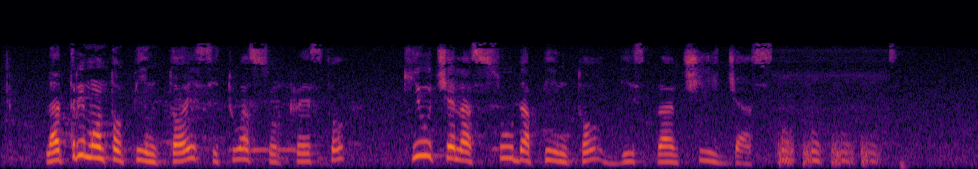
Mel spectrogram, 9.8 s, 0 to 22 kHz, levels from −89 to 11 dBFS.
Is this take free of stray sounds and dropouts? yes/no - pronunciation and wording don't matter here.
no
